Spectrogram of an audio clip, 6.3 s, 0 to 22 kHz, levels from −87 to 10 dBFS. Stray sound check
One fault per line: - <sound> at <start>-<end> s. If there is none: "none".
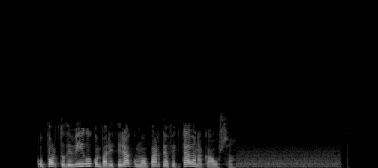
none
